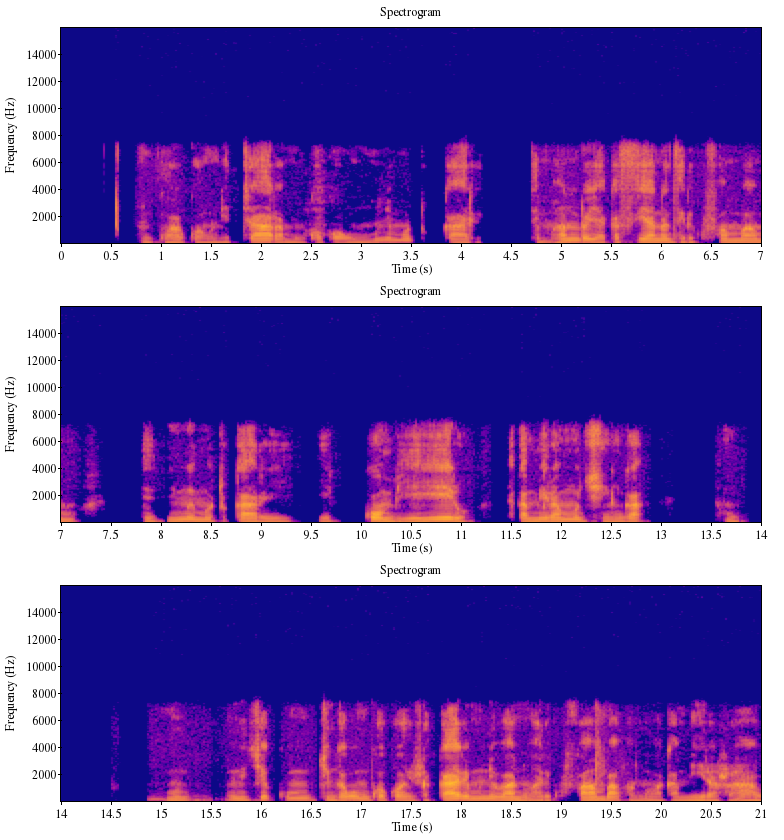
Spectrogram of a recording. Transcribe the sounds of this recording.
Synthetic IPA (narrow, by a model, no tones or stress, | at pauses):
muɡʱwaɡʱwaune̞tʰaɾamuɡʱwaɡʱwaumumune̞mo̞to̥kari | d͡ze̞m̤ando̞jakasijanad͡ziɾiku̥fambamo | neimwe̞mo̞tokari | je | ko̞mbije̞jero | jakamiɾamud͡ʒiŋɡa | mt͡ʃed͡ʒiŋɡawemuɡʱwaɡʱwaujuʐakaɾe̞mune̞ʋan̤uʋaɾiku̥fambaʋamweʋakamiɾaʐaːʋo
